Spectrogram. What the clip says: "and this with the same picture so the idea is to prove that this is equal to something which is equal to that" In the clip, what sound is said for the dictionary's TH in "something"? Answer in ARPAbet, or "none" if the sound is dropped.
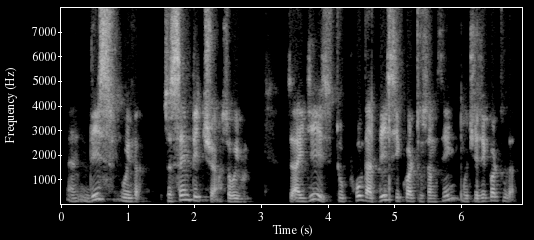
TH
